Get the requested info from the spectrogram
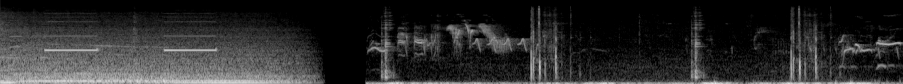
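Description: A steady low hum with two long electronic beeps, which cuts off abruptly about three seconds in. After a brief silence come bird chirps and a few sharp knocks.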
